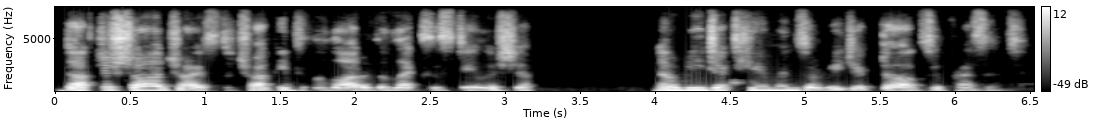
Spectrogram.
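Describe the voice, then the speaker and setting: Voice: medium pitch, lively intonation, normal speed, a little mellow, slightly rough, poor audio. A narrator reading scene headings and action lines from a screenplay at a table read. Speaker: narrator reading stage directions.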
